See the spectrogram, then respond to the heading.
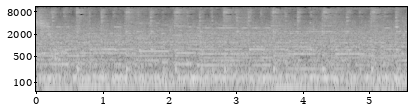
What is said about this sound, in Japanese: うあ裏側もなんか焼けてる感じの音がしますね多分順調に焼けてますよ音だけだけど 音だけだけど焦げ臭いとかそんなことはないのでおそらく大丈夫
